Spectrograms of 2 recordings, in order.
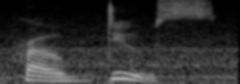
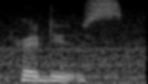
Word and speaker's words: produce: It's all about the stress. When you're talking about making something like your apple tree, the stress is on the second part, produce. When you're talking about fresh fruits and vegetables at a market, the stress is on the first part, produce. Same spelling, totally different vibe.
